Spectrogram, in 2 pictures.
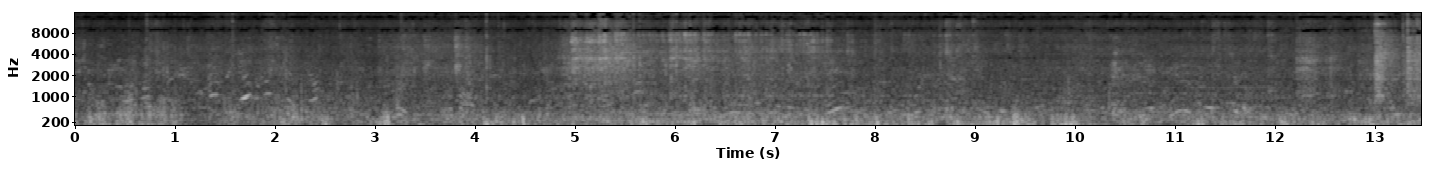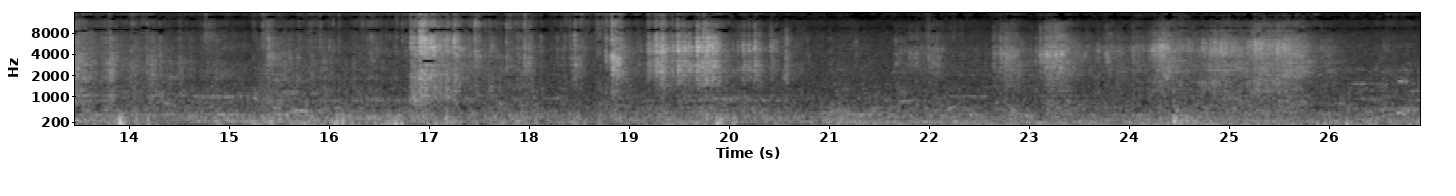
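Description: A busy outdoor crowd murmurs nearby.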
